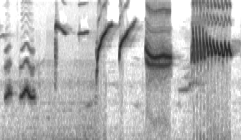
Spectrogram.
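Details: Asian pied starling song meant for training birds to sing, a mix of short wavering notes, rising whistles, and two loud harsh buzzy bursts near the end, close and clear.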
